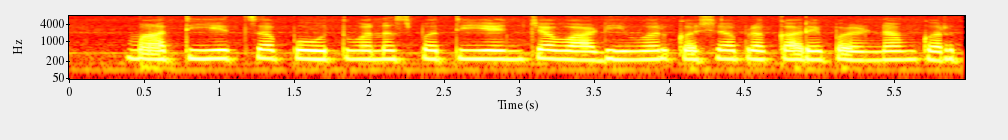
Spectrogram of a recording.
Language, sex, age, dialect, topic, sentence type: Marathi, female, 18-24, Southern Konkan, agriculture, statement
